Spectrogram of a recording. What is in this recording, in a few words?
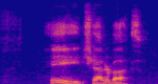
hey chatterbox, en-us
